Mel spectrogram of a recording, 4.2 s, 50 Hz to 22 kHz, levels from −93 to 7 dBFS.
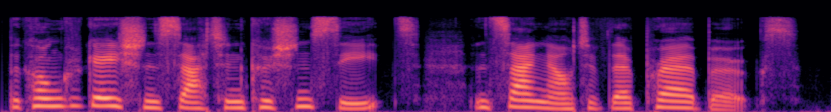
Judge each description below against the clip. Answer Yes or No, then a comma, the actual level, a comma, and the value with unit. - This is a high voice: Yes, high, 220 Hz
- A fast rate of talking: No, average, 190 wpm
